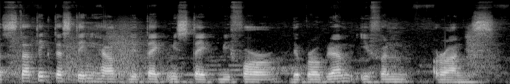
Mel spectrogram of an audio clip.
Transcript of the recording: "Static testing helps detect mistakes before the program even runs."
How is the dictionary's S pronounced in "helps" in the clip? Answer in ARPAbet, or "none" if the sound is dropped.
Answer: none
